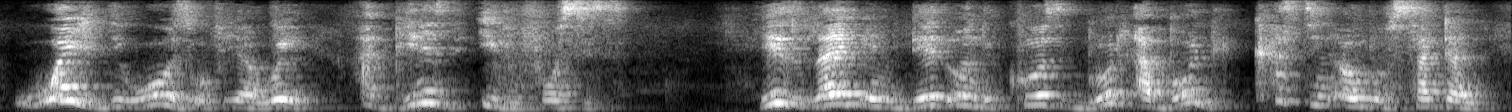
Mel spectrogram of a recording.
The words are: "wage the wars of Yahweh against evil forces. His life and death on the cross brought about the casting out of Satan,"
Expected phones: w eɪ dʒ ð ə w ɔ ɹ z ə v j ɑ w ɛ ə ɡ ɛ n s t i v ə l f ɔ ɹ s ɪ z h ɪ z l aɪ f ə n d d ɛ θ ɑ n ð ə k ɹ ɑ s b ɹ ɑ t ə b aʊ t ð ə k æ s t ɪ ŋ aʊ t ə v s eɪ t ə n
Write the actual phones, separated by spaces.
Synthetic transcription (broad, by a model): w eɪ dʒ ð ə w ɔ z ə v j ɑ w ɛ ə ɡ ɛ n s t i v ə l f ɔ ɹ s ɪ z h ɪ z l aɪ f ə n d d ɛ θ ɑ n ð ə k ɑ s b ɹ ɑ t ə b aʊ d k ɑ s t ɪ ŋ aʊ t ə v s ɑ t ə n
